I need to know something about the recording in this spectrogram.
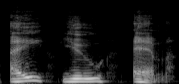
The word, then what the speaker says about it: AUM: The right use in Hindustani is AUM. Therefore, we will consider it in this light. It is a guttural sound. As you pronounce it, you will note it starts in the throat. To pronounce U, the lips must be thrust forward. You will note, is formed by pressing the lips together, causing a resonant tone like the humming of a bee.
